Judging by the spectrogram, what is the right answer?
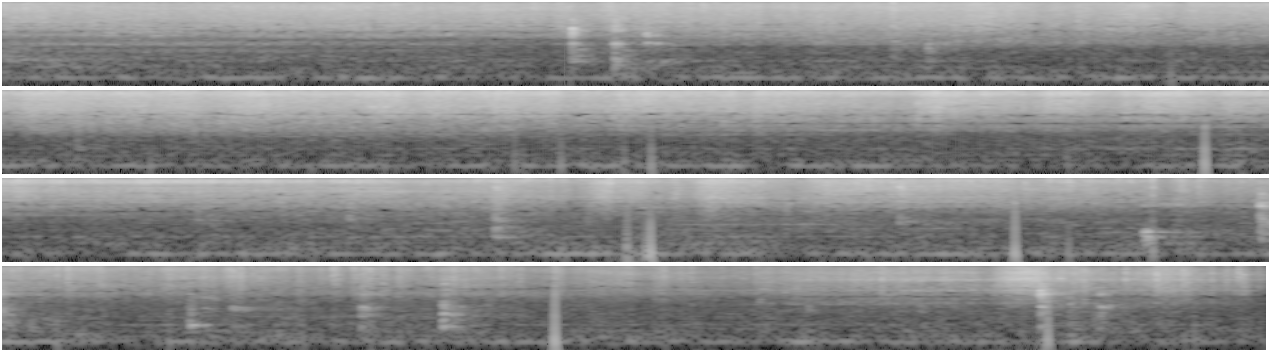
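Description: A paste of ground onion, coconut, ginger and garlic sizzles steadily in a pan over low heat, a continuous bright hiss with occasional stirring scrapes and clicks, and no talking.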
